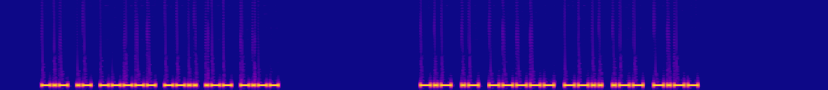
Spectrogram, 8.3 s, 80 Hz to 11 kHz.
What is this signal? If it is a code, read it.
Morse code, heard as a keyed tone, about 44 wpm, 700 Hz. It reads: KA0ZWY KA0ZWY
